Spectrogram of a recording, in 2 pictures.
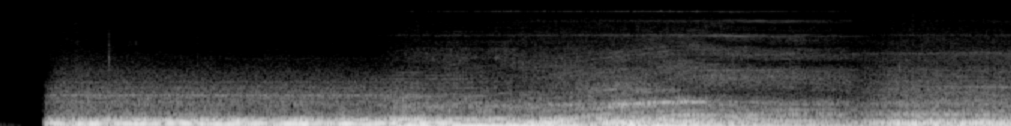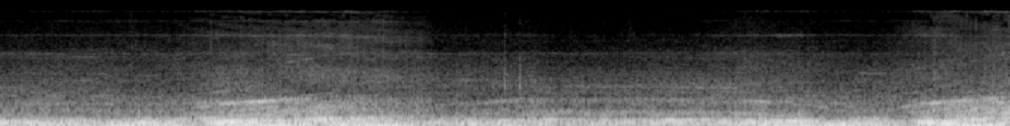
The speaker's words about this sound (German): Das ist die Theorie und wie das dann ganz praktisch klingt bei Audi, hört man sehr schön am neuen Audi e-tron GT. Hier klingt der Sound dann so.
